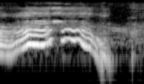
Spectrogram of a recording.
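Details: Norfolk terrier making weird noises: one loud, drawn-out tonal whine rising then falling in a curving, yodel-like arc over about one second, ending with a brief soft sound.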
